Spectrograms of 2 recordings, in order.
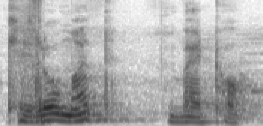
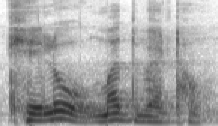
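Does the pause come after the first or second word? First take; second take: second; first. First: The pause comes after the second word. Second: The pause comes after the first word. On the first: Do not play, sit down. "ये हो गया बैठो" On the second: Keep playing, do not sit down. "मतलब आप खेलते रहो, बैठने की ज़रूरत नहीं है"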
